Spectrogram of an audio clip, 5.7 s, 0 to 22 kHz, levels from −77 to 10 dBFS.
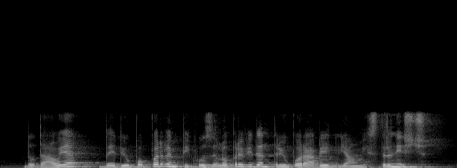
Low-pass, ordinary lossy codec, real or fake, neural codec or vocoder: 7.2 kHz; none; fake; autoencoder, 48 kHz, 32 numbers a frame, DAC-VAE, trained on Japanese speech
